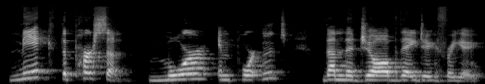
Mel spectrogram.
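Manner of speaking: slow, deliberate delivery of a rule; emphatic rule. Real, not acted. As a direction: land it word by word. Stresses her rule, then repeats it.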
